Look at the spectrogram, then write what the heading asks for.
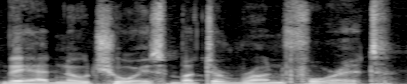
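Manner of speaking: ordinary delivery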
